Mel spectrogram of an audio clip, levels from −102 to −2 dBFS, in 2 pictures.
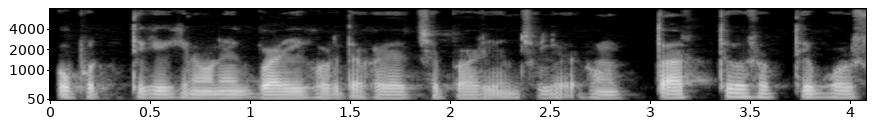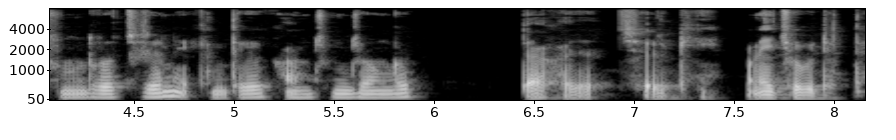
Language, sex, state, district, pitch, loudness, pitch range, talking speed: Bengali, male, West Bengal, Jalpaiguri, 110 Hz, -25 LUFS, 105-115 Hz, 205 wpm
